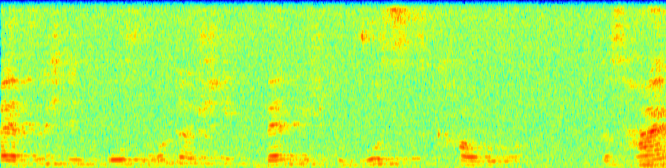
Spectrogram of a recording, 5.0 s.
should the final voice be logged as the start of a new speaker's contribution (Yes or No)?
Yes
